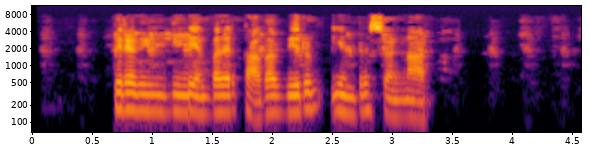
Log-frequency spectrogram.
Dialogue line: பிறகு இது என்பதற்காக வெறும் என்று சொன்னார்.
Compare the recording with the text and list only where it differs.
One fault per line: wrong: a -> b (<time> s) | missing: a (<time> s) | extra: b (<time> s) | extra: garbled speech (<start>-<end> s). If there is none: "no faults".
no faults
